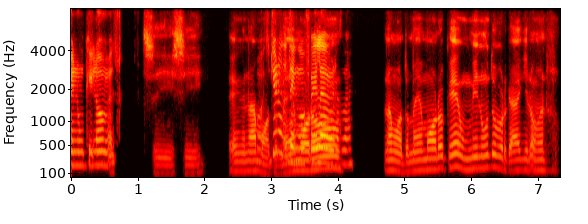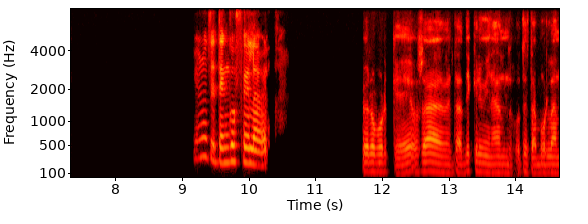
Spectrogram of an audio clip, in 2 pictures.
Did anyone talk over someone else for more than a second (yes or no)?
yes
